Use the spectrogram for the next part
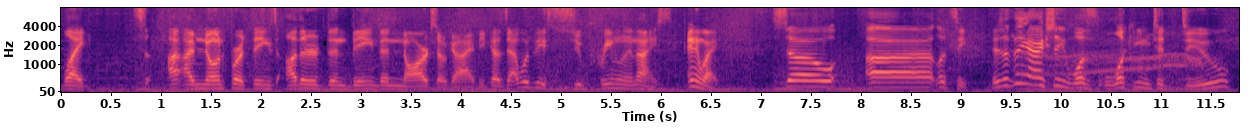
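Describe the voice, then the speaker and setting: Male let's play host, loud projecting voice, bright edge, rambling and frank with the swearing. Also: a little high, lively intonation, normal speed, soft background music. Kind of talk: casual gameplay commentary. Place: at home at his computer, thin walls. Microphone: computer recording mic.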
